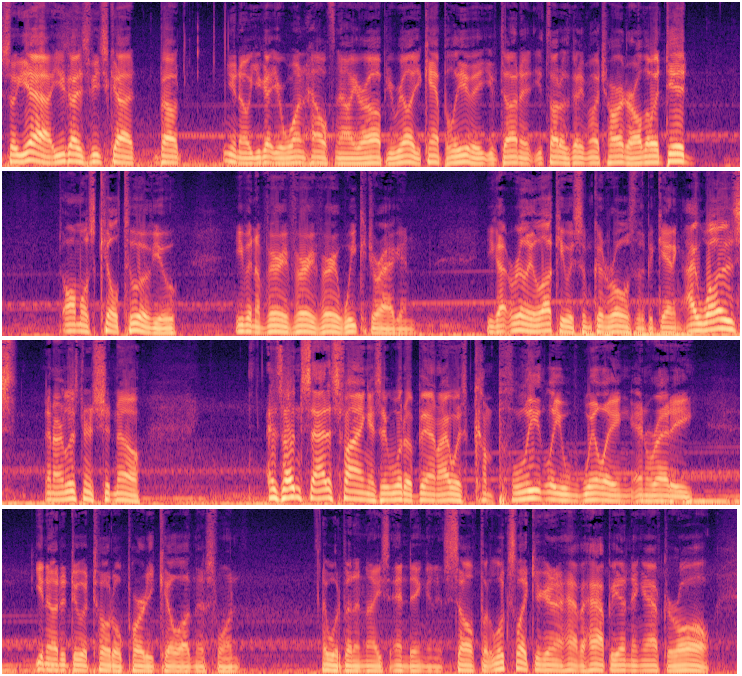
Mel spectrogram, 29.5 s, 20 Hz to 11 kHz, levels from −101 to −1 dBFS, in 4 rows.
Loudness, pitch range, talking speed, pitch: -13 LUFS, 95-125 Hz, 235 wpm, 110 Hz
